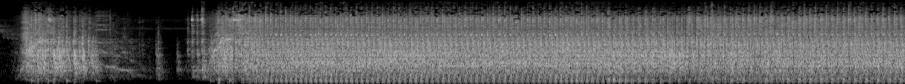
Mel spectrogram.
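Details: Yard-sale Craftsman 21-inch 4-cycle snowblower, which had leaked fuel from the carburetor and only ran on choke, started on choke with primer squirts: after a pull and cough it settles into a steady, fast, even beat without surging.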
